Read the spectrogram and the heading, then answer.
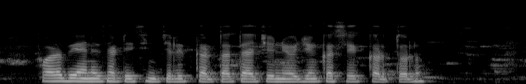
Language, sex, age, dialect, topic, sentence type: Marathi, male, 18-24, Southern Konkan, agriculture, question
